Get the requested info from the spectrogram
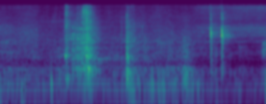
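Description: Road bike drivetrain turned by hand and shifted: the chain running, with a noisy burst about a second in and a few sharp clicks as the chain moves across the rear sprockets and up onto the big chainring. The front shift goes cleanly now that the slack has been taken out of the front derailleur cable with the inline barrel adjuster.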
